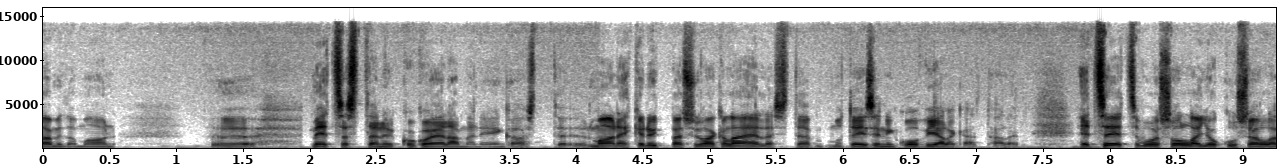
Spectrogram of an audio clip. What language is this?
Finnish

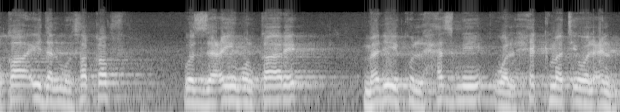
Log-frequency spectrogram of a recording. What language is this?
Arabic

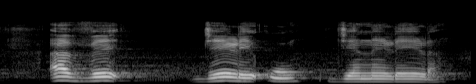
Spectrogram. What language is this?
Venda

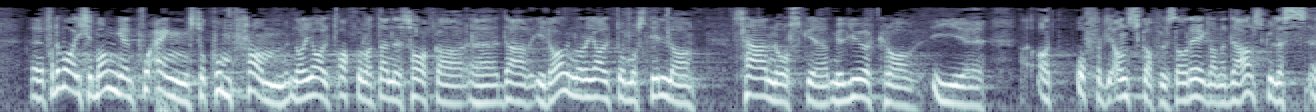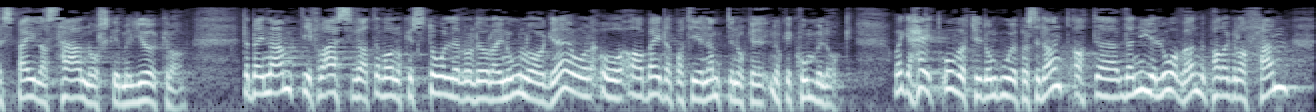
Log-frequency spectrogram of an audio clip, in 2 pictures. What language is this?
Norwegian Nynorsk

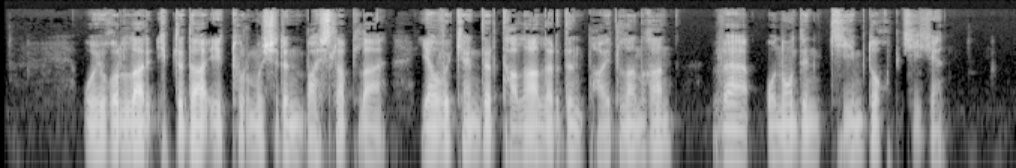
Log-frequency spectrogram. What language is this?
Uyghur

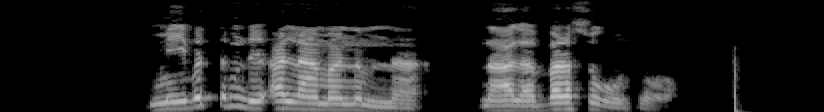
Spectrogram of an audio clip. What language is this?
Dagbani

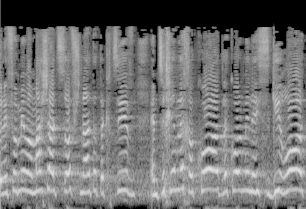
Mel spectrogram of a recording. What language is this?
Hebrew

